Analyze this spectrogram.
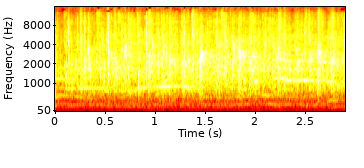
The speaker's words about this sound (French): donc on peut faire un maximum de bruit pour eux. Jusqu'à ce qu'ils arrivent sur scène.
